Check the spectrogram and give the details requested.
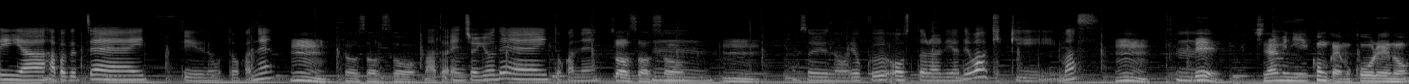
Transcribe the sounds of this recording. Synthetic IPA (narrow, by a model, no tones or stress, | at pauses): ijaɦabaɡɯ̟t͡ɕeit̪ːe̞jɯ̟ːnoot̪okane̞ | ɯ̟̃ɴsoːso̞ːsoːma̰a̰t̪o̞̰ʔẽ̞ɲd͡ʑo̞ːɡʲo̞ːd̪eit̪o̞kane̞soːsoːsoːɯ̟̃ɴ | maso̞ːjɯ̟ːno̞ːjo̞kɯ̟ʔo̞ːsɨ̥t̪oɾaɾʲiad̪e̞βakʲi̥kʲi | masɨ̥ | ɯ̟̃ɴ | ɯ̟̃dd̪e̞t͡ɕinamʲiɲ̟ikõ̞ŋkaimo̞ko̞ːɾe̞ːno̞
